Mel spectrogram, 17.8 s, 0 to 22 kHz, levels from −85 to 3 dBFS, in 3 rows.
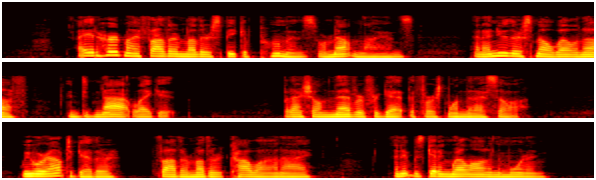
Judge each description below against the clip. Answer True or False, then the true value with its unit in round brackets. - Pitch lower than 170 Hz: True (135 Hz)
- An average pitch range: True (3.6 semitones)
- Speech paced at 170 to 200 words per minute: True (180 wpm)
